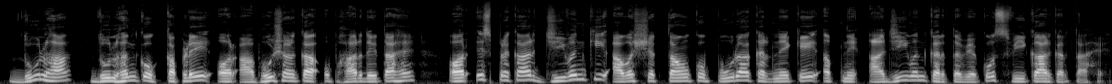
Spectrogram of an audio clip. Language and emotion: Hindi, neutral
